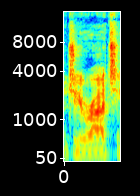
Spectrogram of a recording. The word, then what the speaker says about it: Jirachi: And then, you know, Kyogre, Groudon, Rayquaza, Jirachi, and Celebi. Yes, that's how you pronounce all of them.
